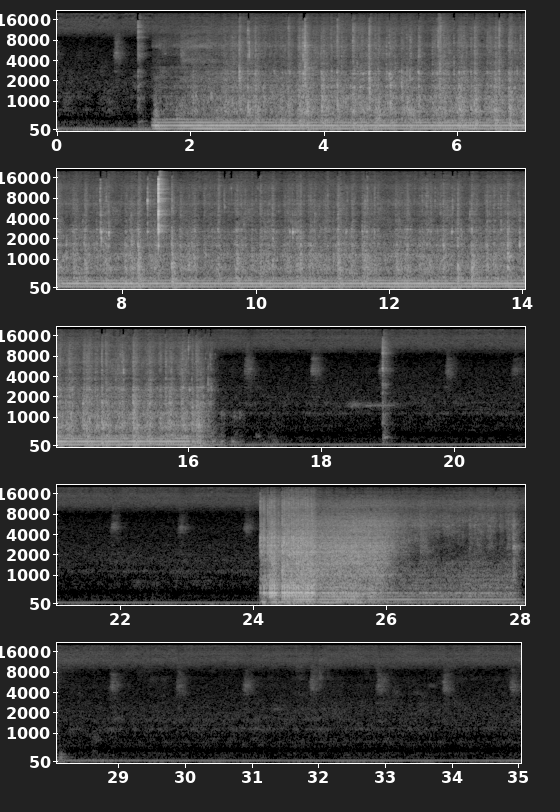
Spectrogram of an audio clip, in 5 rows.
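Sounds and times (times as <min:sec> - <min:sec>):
washing machine humming: 0:01.4 - 0:16.6, 0:24.1 - 0:28.2.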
